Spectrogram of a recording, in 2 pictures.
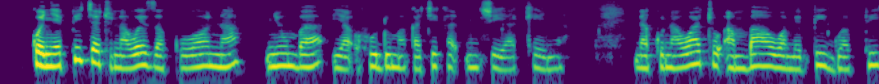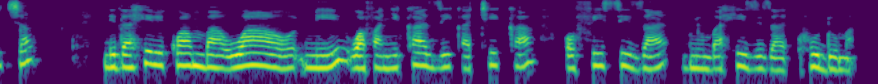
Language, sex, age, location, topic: Swahili, female, 25-35, Nakuru, government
